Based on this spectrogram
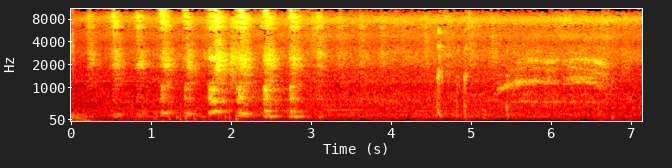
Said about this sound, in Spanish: Se oye el grito del niño, o sea... Sí. Pues sí es extraño, puede ser uno, ¿no? Puede uno decir, bueno, es que lo sabe, que es el que graba el momento el audio, que el grito no viene de otro apartamento, ¿no? No viene de la calle.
